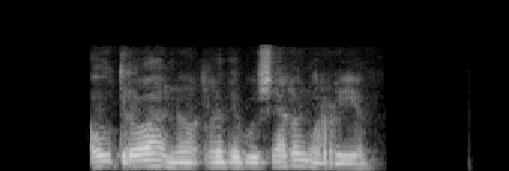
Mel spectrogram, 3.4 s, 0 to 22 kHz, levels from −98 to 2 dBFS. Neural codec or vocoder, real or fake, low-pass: codec, 16 kHz in and 24 kHz out, 2.2 kbps, FireRedTTS-2 codec; fake; 7.2 kHz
